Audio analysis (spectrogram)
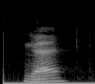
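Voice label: "nge~6", Teochew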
